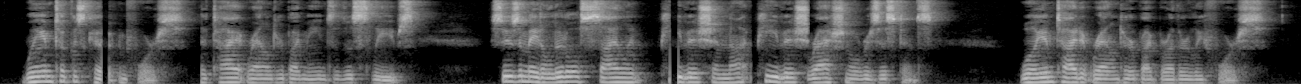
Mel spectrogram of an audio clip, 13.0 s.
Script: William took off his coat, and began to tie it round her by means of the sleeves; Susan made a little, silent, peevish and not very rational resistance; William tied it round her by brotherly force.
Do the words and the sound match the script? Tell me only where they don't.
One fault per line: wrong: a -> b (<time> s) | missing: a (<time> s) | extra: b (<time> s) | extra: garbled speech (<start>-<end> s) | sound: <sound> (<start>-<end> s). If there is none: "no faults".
missing: off (0.7 s)
sound: dropout (1.0-1.1 s)
wrong: began -> force (1.2 s)
sound: dropout (6.7-6.8 s)
wrong: very -> peevish (7.5 s)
